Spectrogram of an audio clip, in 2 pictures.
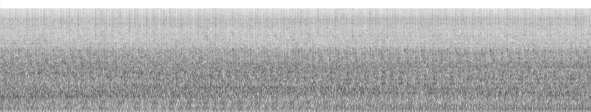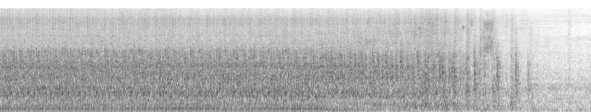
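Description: A large diesel engine runs with a loud, steady roar.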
